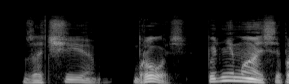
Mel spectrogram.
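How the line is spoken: Muttering. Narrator (Russian): пробормотал он

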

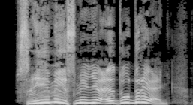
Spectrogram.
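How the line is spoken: Yelled. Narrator (Russian): заорал он на Розу

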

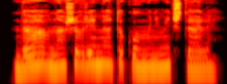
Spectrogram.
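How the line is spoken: Sighing. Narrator (Russian): вздохнул Виктор

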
